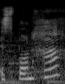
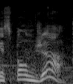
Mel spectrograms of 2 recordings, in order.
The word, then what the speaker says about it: Esponja: huh actually it's pronounced esponja with an H sound at the end really but we've all been saying a sponger yes I know it's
